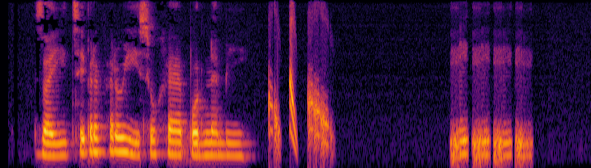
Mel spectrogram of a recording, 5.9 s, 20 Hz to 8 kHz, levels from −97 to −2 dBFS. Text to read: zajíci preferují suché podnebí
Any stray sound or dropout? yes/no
yes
